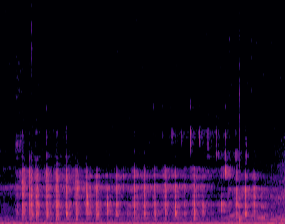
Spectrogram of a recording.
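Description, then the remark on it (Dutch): Bat calls recorded in the evening through a handheld bat detector: a rapid, steady train of dry clicks and ticks, fairly loud, with no voices over them. “Dat zijn onze vleermuizen.”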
